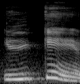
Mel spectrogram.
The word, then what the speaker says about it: 읽게: 리을 미음 하면 미음, 리을 기억하면 여기 리을이죠. 왜냐면 뒤에 기억이 오면 쌤이 리을로 발음된다고. 그래서 읽게예요. 읽게.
